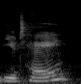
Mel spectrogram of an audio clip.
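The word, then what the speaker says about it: Baute: you corrected me that b-a-u-t-e should be pronounced Bute so Ace beauty is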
